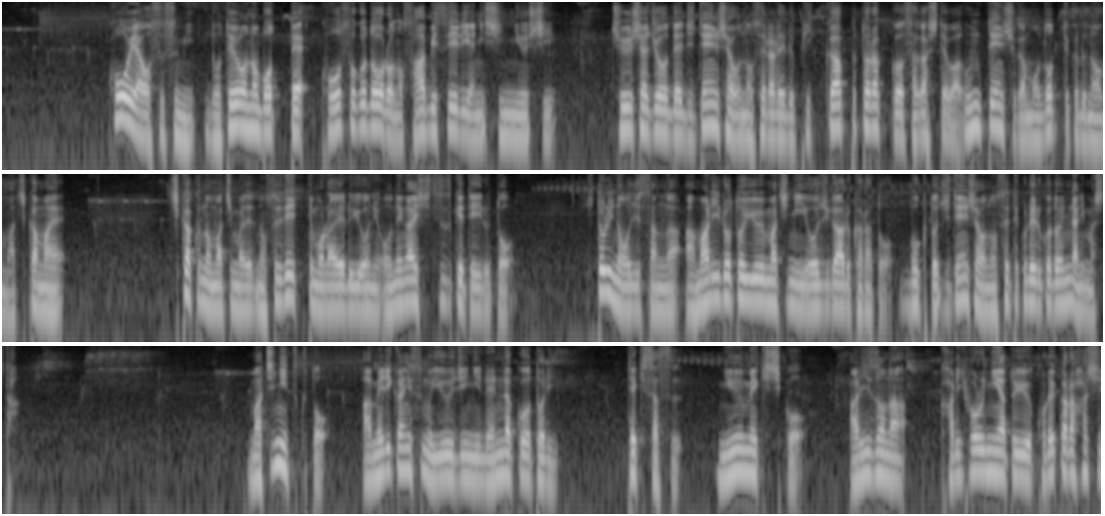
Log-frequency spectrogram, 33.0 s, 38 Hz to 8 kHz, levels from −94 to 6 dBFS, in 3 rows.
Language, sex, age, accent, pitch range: Japanese, male, 40-59, native, 110-145 Hz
